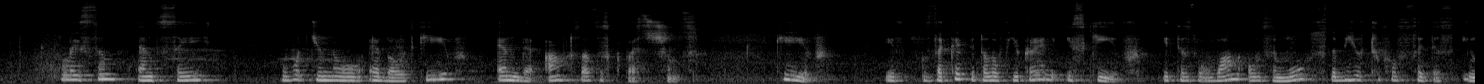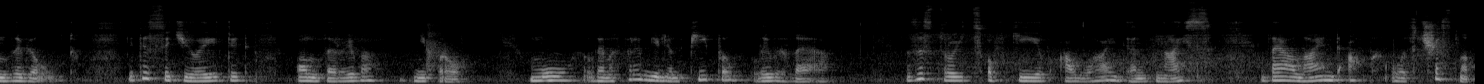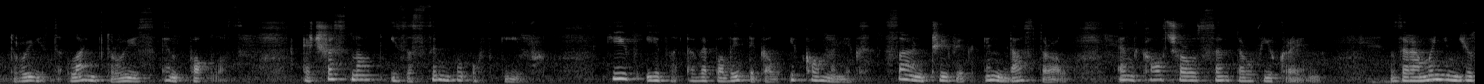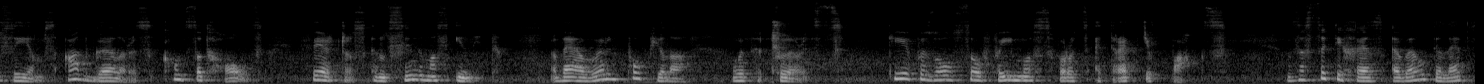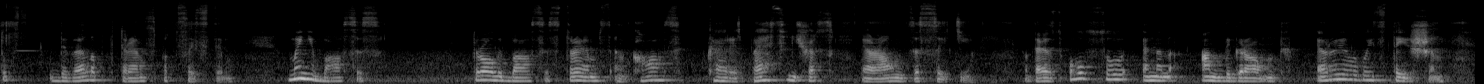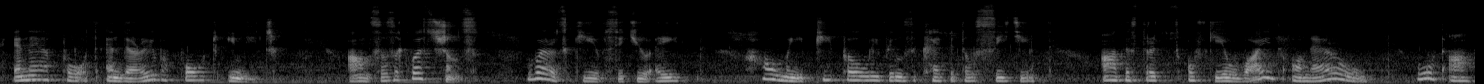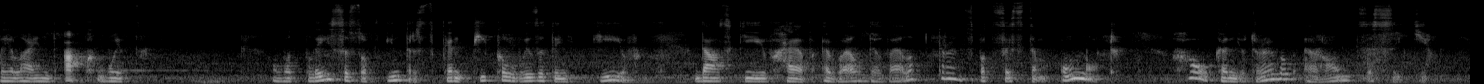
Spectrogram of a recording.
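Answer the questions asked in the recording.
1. On the river Dnipro
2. More than 3 million
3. Wide
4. Chestnut trees, lime trees and poplars
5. Museums, art galleries, concert halls, theaters, cinemas and parks
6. Yes; by bus, trolley bus, tram, car or underground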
